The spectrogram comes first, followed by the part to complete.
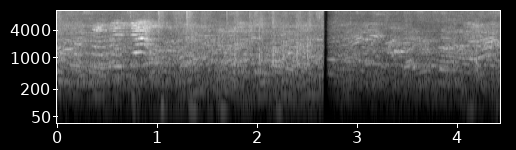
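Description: A babble of many children's voices talking and calling out at once, with no single clear speaker. The sound breaks off abruptly for an instant a little past halfway, then the babble carries on.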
